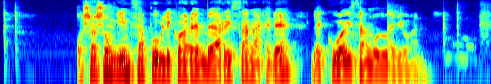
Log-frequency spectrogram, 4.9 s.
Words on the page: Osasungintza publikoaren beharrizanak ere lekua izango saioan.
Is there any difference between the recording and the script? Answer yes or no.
no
